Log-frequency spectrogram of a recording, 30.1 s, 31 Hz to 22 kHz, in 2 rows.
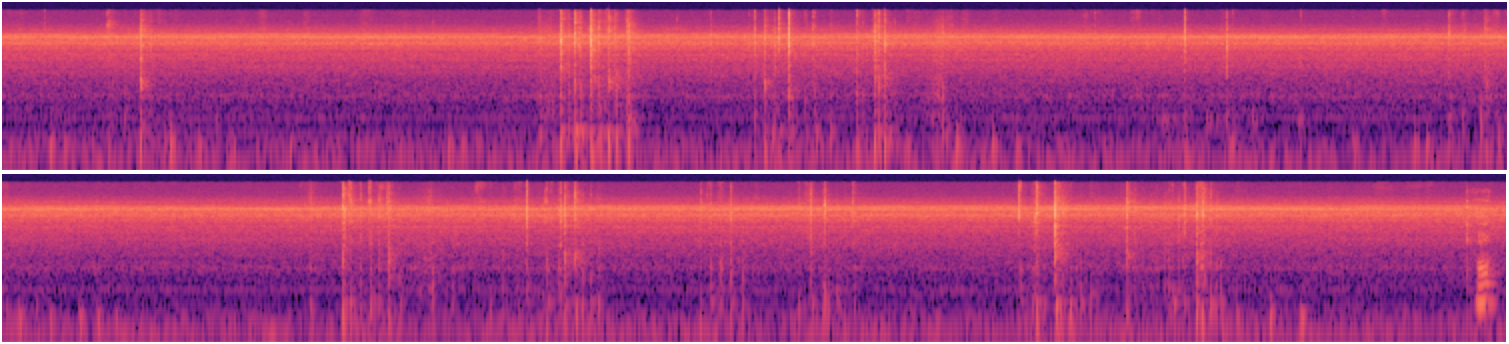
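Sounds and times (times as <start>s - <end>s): steady hiss: 0.0s - 30.0s.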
